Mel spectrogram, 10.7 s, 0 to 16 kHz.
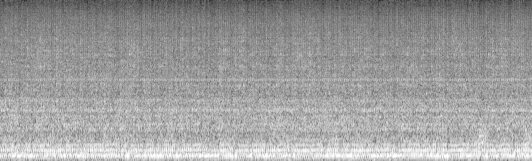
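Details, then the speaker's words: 1989 Dodge Daytona ES salvage-yard car: steady idle with a thin constant whine that does not change pitch, noted as power steering pump whine. "so i'm gonna fire this thing up hopefully it runs right no issues here we go whining noises the power steering car"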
